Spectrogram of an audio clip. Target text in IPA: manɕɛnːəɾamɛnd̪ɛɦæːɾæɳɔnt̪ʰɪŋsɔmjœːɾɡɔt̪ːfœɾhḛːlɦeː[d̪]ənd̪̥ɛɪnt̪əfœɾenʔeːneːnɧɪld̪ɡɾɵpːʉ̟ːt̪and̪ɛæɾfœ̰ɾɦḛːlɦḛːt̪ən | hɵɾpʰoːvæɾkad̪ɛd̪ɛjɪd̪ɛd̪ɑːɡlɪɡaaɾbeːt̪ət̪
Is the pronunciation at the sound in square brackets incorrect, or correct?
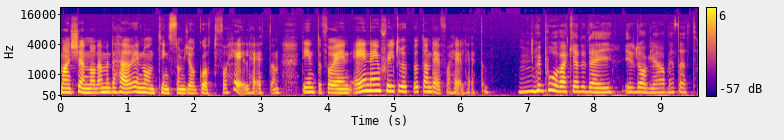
incorrect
